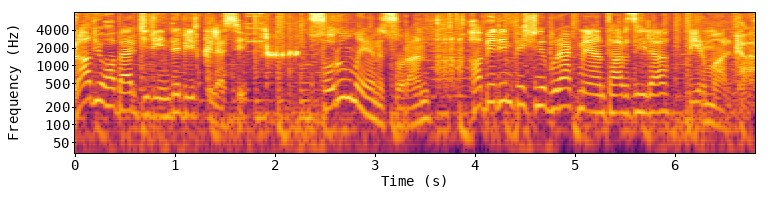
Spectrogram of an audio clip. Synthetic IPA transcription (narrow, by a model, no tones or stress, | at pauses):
ɾad̪jo̞ɦabæɾd͡ʒilʲijːnd̪ɛbiɾkʰɯlʲa̰sḭcso̞ɾulˠmajanɯso̞̰ɾa̰nhabe̞ɾinpe̞ʃinibɯɾakmajant̪ʰaɾzɯjlˠabiɾma̰ɾkʰa̰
